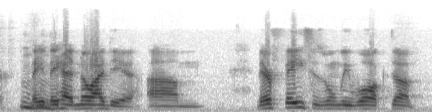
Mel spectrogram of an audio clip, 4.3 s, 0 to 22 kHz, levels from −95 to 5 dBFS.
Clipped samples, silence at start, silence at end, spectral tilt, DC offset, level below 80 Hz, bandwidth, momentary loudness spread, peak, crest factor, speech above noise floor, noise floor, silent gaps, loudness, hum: under 0.1%; 0.2 s; 0.2 s; -6 dB/octave; under 0.1%; -60 dBFS; 10.5 kHz; 10 LU; -8 dBFS; 14 dB; 34 dB; -55 dBFS; none; -21 LUFS; none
